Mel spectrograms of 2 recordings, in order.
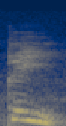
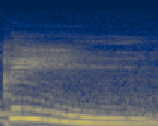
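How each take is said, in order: First: The vowel is short. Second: The vowel is long. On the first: "Ce sont des sons qui sont courts" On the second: "Pour prolonger le son I, on rajoutera la lettre Ya"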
